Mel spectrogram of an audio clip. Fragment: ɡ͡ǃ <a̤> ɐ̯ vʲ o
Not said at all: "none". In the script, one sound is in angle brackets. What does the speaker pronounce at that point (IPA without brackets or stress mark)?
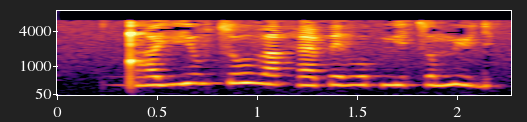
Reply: a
